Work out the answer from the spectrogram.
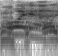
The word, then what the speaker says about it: Olya: So tonight we have our friend Olya. Hey, If I said it right. it's Olya.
